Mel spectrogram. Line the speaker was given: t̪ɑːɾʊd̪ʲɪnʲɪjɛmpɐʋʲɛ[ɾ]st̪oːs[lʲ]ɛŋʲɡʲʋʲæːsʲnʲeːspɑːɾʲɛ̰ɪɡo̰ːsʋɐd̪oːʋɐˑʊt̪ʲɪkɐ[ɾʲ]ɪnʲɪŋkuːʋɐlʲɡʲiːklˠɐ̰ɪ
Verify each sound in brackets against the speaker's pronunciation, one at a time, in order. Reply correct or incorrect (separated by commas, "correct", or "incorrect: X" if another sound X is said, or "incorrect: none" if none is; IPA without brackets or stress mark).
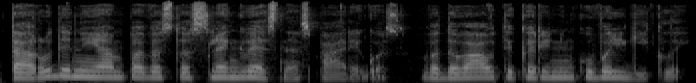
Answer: incorrect: none, correct, correct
